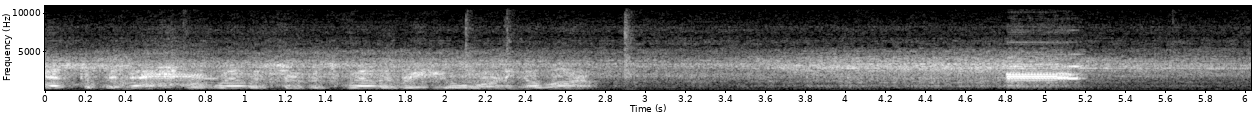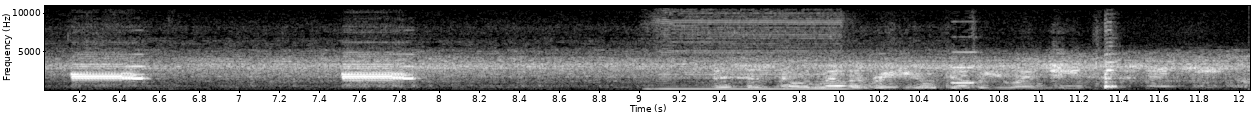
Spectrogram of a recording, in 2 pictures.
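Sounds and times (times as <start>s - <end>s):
digital data tone bursts: 9.0s - 10.1s.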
